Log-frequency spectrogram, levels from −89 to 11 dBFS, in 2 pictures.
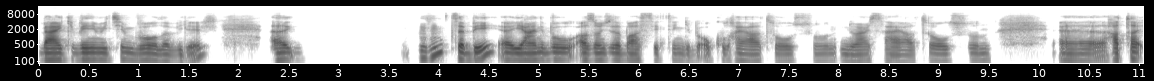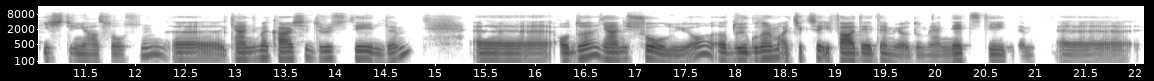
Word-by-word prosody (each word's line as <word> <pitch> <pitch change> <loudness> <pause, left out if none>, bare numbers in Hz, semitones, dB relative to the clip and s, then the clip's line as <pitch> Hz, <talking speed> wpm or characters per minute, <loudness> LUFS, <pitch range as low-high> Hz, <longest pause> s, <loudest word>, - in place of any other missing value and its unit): Belki 110 0 +5
benim 115 0 +2
için 115 0 -5
bu 110 - -2
olabilir. 100 -3 -4 0.6
Eee 115 +1 +1 1.3
Hı - - -4
hı, 185 - -2
tabii. 120 - +2
Eee, 115 - +2
yani, 110 +1 +3
bu 120 -1 0
az 110 0 0
önce 115 +1 -2
de 110 -1 -1
bahsettiğin 105 +1 -6
gibi 100 -2 -10
okul - - -9
hayatı 100 0 -5
olsun, 105 0 -11
üniversite 100 +1 -7
hayatı 95 +2 -7
olsun, 105 +1 -8 0.7
eee, 105 0 -3
hatta 120 +2 +2
iş 120 -1 +2
dünyası 100 -2 -4
olsun, 175 - -7
eee, 115 - +1
kendime 125 +4 +2
karşı 125 +3 +3
dürüst 130 +1 -5
değildim. 130 - 0 0.6
Eee, 110 0 +1
o 115 +1 +3
da, 160 +6 +5
yani, 120 0 +4
şu 140 - +4
oluyor, 100 - +2
eee, 110 - -11
duygularımı 125 +5 +3
açıkça - - -1
ifade 110 0 +6
edemiyordum. 95 -3 -2
Yani, 95 +1 -6
net 110 +1 +1
değildim. 95 -2 -5 0.2
Eee, - - -4
110 Hz, 130 wpm, -26 LUFS, 105-120 Hz, 1.3 s, ifade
